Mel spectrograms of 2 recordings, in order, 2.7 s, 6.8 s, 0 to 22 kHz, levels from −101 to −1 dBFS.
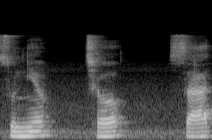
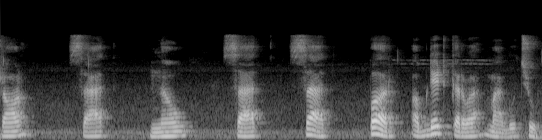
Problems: none marked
